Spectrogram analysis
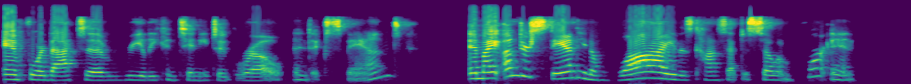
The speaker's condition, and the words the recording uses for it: None; typical speech.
